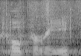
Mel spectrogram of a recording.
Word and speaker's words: potpourri: Obviously, that's a French word, potpourri. You don't pronounce the T.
